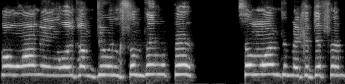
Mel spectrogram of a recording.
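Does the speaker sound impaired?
Yes: cerebral palsy; oxygen loss during emergency birth, Albany Medical Center, 2 pounds, diagnosed age 2, wheelchair from 4; some speech difficulty from oxygen loss.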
